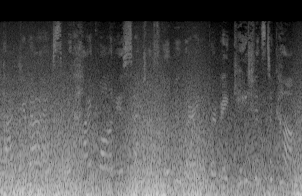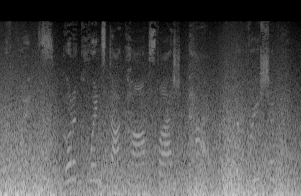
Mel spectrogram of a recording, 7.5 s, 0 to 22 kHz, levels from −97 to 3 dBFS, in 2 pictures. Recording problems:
wind noise on the microphone; heavy; 5 dB above the speech

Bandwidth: 14 kHz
